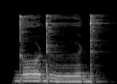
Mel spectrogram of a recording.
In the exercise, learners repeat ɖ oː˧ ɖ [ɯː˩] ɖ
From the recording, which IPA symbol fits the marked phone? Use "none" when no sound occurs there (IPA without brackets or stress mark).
ɯː˩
